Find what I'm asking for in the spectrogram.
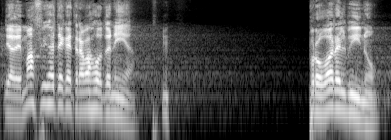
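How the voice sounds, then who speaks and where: A man preaching a sermon in a conversational storytelling manner, swinging between loud emphatic lines and quiet asides. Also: fairly high pitch, lively intonation, a little slow. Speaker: pastor. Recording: long hall reverb.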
